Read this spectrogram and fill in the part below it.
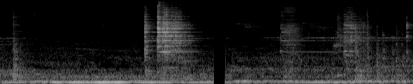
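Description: Bengali potato and pointed gourd curry ladled out of the pot, with a few scraping, clinking knocks of the spoon against the metal over a low steady hum.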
